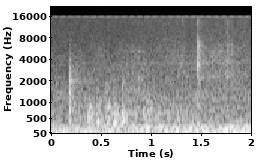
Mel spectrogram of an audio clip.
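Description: A pause in speech: a low steady hum with a few faint ticks.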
